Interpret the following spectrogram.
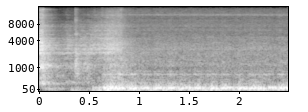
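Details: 1978 Cadillac DeVille V8, sitting 15+ years, earlier noted as knocking a little and smoking. A deep, even burble with no knock heard, sounding healthier.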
